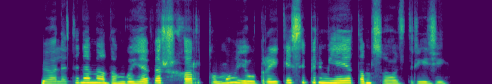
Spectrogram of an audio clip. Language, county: Lithuanian, Šiauliai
